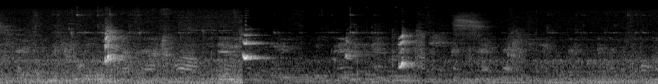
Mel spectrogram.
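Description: Small dogs playing and barking, with three sharp, high yips about one, two and a half, and four seconds in, and a softer one between the last two.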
